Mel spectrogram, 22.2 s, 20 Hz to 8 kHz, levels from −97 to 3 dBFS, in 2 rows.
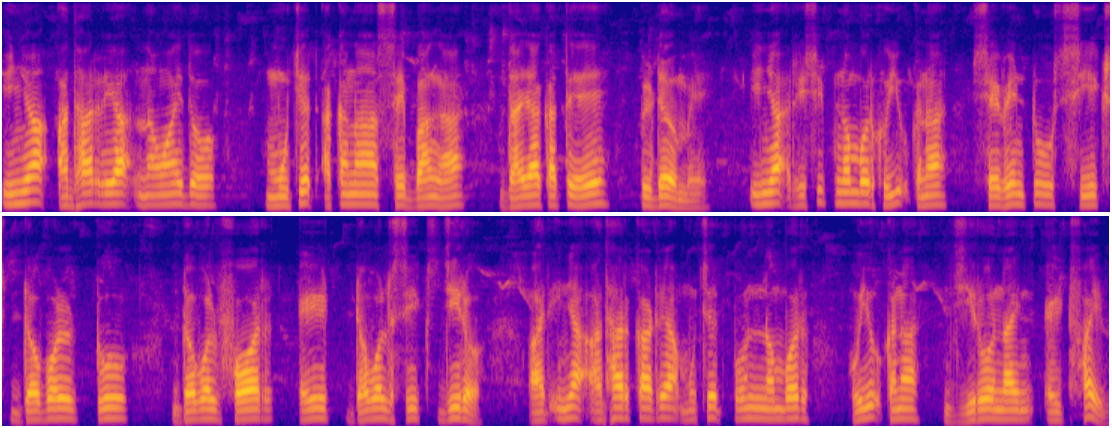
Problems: none marked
